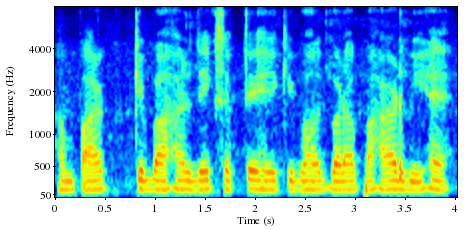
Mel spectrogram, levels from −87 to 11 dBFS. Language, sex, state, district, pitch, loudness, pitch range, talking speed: Hindi, male, Arunachal Pradesh, Lower Dibang Valley, 135 Hz, -17 LUFS, 130-140 Hz, 180 wpm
